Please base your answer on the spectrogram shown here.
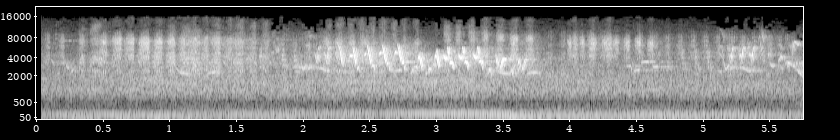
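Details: House wrens at a nest box where parents urge the last two of five nestlings to leave, filmed with a Canon SX70. Dense buzzy high trills come in bursts, loudest in the middle, over a steady low hum.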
